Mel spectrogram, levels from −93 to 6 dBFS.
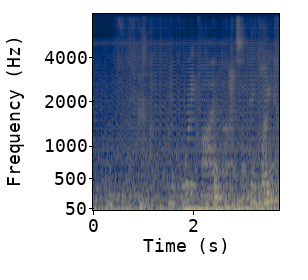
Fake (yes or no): yes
